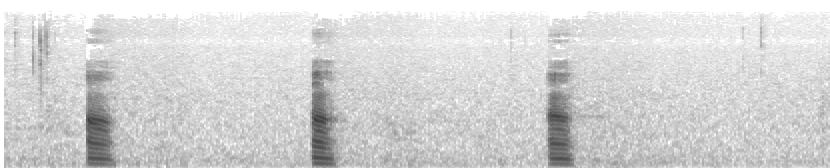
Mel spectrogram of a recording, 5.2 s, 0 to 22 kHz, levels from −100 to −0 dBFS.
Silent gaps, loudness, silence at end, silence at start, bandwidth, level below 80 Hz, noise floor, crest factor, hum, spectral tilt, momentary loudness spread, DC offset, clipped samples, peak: none; -32 LUFS; 1.6 s; 0.55 s; 16.5 kHz; -76 dBFS; -65 dBFS; 28 dB; none; -5 dB/octave; 13 LU; under 0.1%; under 0.1%; -10 dBFS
